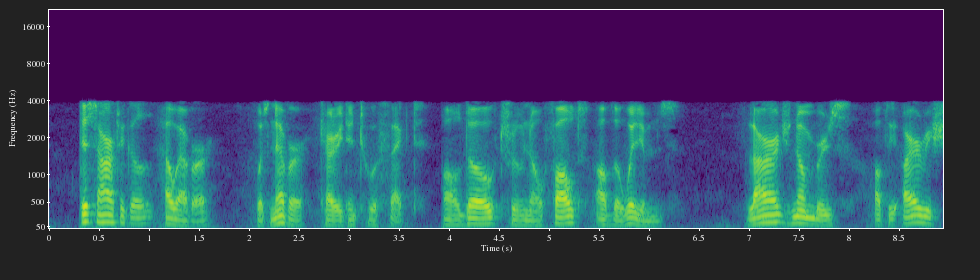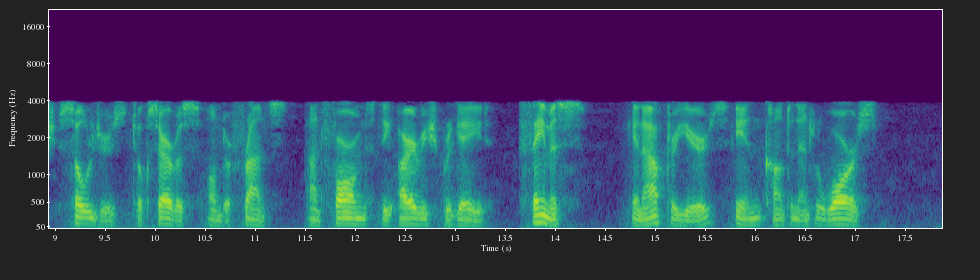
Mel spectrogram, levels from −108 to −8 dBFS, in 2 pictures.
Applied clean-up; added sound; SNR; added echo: none; none; none; none.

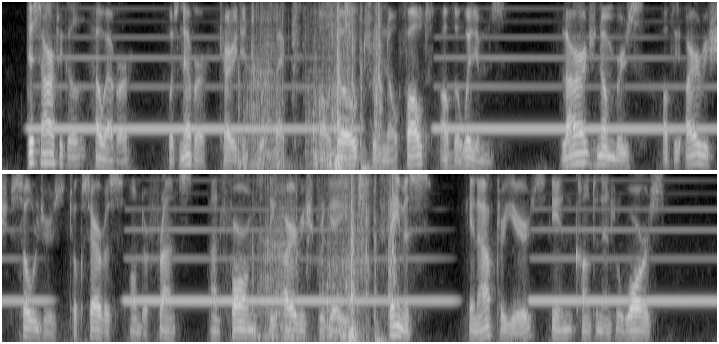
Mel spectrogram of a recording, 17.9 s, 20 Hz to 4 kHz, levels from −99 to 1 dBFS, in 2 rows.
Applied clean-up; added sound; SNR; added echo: none; Squeak + Wind instrument, woodwind instrument; 4 dB; none.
